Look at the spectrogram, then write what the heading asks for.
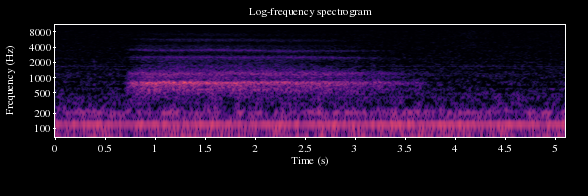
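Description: A single slow, deep inhale during a guided breathing exercise, drawn in steadily for about three seconds over a constant low hum, then fading back to the hum alone.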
